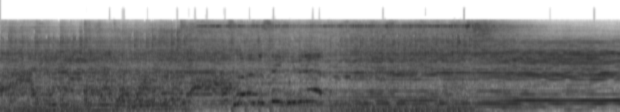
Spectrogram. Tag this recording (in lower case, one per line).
music
speech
